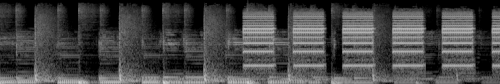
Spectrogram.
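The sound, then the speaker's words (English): An alarm clock rings, rhythmic tones giving way to loud, regular pulses of shrill electronic beeping that repeat in evenly spaced bursts until the end, with no voices. “Do you know what that sound is? That's your wake-up call.”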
